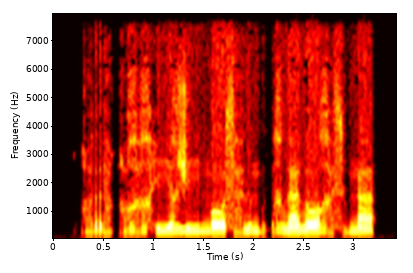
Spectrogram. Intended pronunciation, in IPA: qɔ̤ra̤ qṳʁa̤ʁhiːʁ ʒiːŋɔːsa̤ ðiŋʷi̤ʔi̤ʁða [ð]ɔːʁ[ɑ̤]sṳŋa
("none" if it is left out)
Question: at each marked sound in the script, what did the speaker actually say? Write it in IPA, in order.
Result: ð, a̤

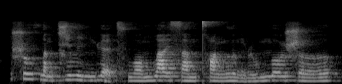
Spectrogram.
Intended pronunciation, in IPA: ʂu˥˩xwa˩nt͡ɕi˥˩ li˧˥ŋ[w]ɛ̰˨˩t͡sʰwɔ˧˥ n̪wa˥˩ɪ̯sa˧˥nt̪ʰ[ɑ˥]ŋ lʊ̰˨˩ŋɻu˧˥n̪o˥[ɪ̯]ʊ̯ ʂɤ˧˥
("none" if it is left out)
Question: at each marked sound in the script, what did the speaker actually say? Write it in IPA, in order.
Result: ɥ, ɑ˧˥, none

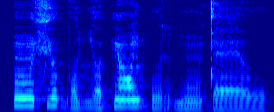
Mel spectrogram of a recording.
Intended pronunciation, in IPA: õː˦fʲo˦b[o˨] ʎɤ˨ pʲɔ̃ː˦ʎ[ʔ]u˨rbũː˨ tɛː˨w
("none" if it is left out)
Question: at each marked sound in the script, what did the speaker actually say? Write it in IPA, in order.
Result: o˨, ʔ

